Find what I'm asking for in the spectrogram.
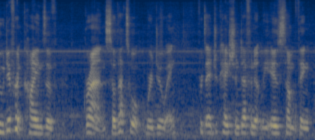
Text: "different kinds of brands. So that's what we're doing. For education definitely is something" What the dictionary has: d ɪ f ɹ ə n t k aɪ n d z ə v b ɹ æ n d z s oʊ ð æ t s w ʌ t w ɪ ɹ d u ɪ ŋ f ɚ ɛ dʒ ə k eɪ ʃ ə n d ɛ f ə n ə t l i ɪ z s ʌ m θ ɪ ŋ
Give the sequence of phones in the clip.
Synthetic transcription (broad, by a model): d ɪ f ɹ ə n k aɪ n d z ə v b ɹ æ n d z s oʊ ð æ t s w ʌ t w ɪ ɹ d u ɪ ŋ f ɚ ɛ dʒ ə k eɪ ʃ ə n d ɛ f ə n ə t l i ɪ z s ʌ m θ ɪ ŋ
